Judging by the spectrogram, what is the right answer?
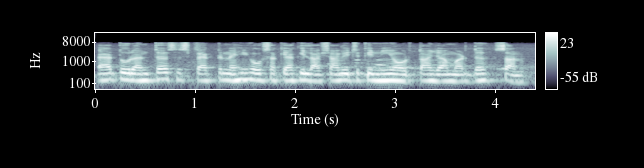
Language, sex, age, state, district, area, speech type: Punjabi, male, 18-30, Punjab, Gurdaspur, urban, read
